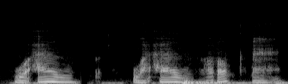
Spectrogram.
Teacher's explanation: Huruf gin sukun ini tidak boleh dibaca memantul seperti bacaan qalqalah, karena huruf gin sukun ini bukanlah qalqalah.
